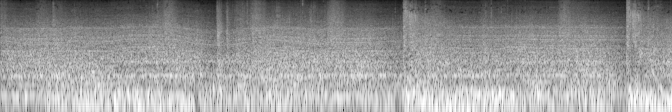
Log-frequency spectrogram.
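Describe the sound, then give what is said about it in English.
A tank's big gun fires in the Mass Effect video game, a few heavy booms punching through a loud, continuous rumbling drone of the vehicle. “Okay, so we have a tank big gun, which just has a cooldown. can't fire it too fast.”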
